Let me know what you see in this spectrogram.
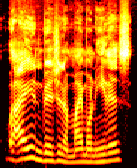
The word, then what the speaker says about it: Maimonides: So there's a quote from Maimonides. Did I say that right? – Maimonides, we said sounds like Batida from like Terra Luna.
